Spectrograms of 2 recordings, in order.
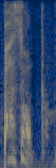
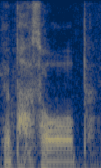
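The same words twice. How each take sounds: First: It is said urgently, as a warning. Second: It is said calmly, without any urgency.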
